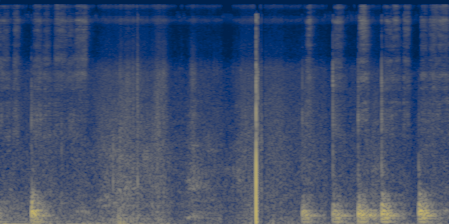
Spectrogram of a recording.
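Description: Chalk or marker scratches across a classroom board in short strokes, with a sharp tap midway and a run of quick rhythmic scrapes toward the end, fairly close and alone.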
